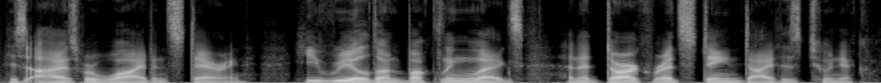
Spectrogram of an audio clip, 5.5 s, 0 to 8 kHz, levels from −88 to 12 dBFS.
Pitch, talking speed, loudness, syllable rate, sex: 110 Hz, 205 wpm, -19 LUFS, 5.0 syllables/s, male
